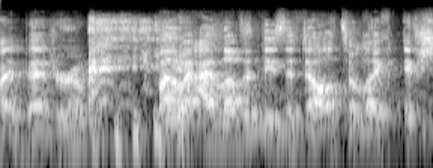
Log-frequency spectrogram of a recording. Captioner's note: woman chuckles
